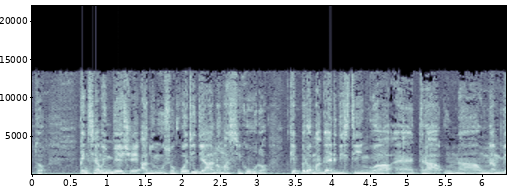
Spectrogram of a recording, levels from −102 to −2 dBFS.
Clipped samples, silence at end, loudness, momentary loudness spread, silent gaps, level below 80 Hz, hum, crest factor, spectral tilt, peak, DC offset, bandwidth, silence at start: under 0.1%; 0 s; -10 LUFS; 7 LU; none; -34 dBFS; none; 10 dB; -3.5 dB/octave; 0 dBFS; under 0.1%; 14 kHz; 0 s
